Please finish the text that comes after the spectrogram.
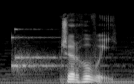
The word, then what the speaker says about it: черговий: Вона пояснює, як змінюються слова, у якому складі правильно наголошувати це слово. Черговий. Наголос завжди падає на останній склад згідно з чинними нормами.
